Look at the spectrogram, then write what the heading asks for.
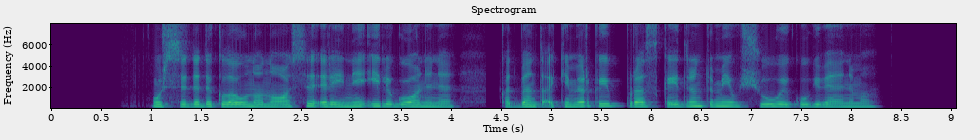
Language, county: Lithuanian, Šiauliai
